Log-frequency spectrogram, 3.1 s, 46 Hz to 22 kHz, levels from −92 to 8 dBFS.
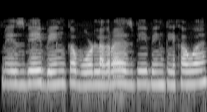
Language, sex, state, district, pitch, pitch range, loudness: Hindi, female, Uttar Pradesh, Hamirpur, 220 Hz, 215-225 Hz, -16 LUFS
